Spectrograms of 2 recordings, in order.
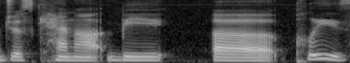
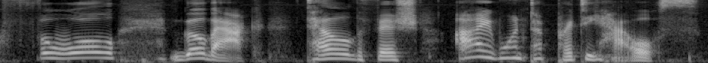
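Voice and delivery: higher, put-on voice of a bossy wife; demanding wife voice; 6 semitones higher than usual. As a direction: order the husband back out like a greedy wife. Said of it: "almost dead on the voice".

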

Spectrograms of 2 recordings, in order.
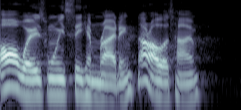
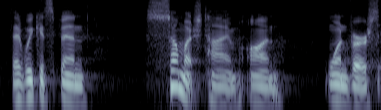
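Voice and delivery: normal talking voice

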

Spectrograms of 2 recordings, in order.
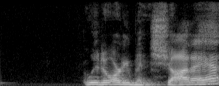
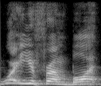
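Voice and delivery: general's bark; 6 semitones higher, 8 dB louder than usual. Retold or imitated. General confronting him, retold.

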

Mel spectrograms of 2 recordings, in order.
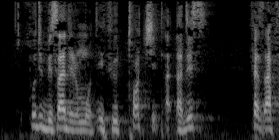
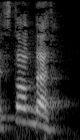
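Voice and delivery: stern stop command; 5 semitones higher than usual. Shown as a demonstration. Father snapping at his misbehaving child, firm command.

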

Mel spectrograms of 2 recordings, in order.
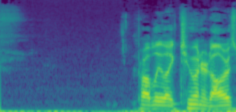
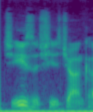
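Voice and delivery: muttered aside; 5 semitones lower, 11 dB quieter than usual. Retold or imitated. Father-in-law leans over muttering.

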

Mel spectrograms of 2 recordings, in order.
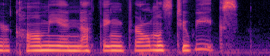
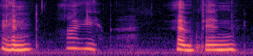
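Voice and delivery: higher, halting, holding back emotion; choked up; 3 semitones higher, slower than usual. Real, not acted. Daughter telling of love for her father, choked up. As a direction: push on through a tight throat. Still moved after the memory.

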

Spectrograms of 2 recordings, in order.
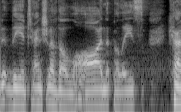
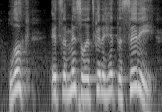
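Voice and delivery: alarmed; 7 semitones higher, much faster than usual. Retold or imitated. Hulk spots incoming missile.

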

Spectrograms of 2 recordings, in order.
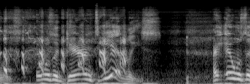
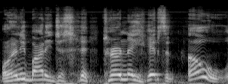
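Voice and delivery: usual speaking voice

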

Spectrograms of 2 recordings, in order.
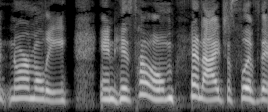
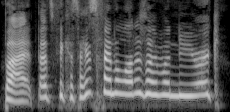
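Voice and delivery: ordinary delivery

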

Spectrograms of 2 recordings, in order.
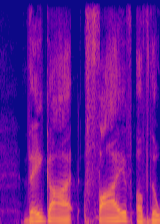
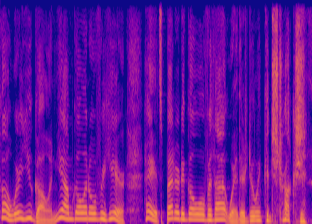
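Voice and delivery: high, chummy mock local; friendly New Yorker; 10 semitones higher, faster than usual. The stranger from the corner, now chatty, in a high mock voice. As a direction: play the helpful New Yorker giving directions. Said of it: "They're like".

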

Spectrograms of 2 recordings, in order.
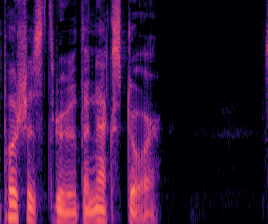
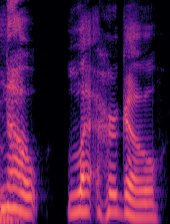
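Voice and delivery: higher, slow; defeated order; 9 semitones higher, slower than usual. Acted. Teacher telling the sloth to release the girl, higher and slow. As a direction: give in and release her.

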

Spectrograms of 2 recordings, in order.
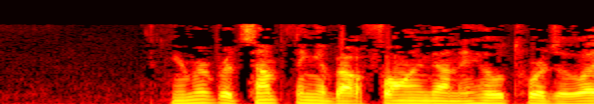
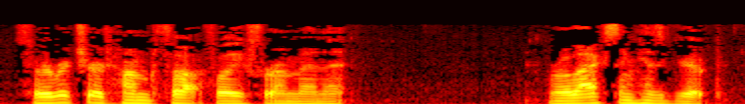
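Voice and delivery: usual speaking voice

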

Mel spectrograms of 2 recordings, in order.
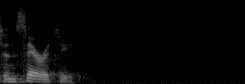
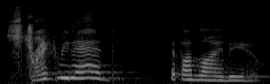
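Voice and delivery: cursing himself; 5 semitones higher than usual. Acted. Peter calls down curses on himself, high-pitched and insistent. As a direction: draw out the oath in a raised pitch. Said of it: "He's calling down curses on himself".

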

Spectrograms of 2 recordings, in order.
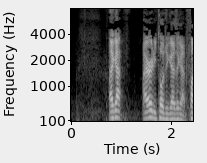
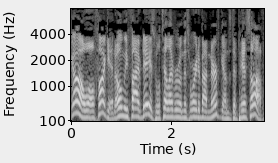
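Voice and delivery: booming, louder and higher imitation; loud mock official; 4 semitones higher, 8 dB louder than usual. Police officials brushing off Nerf gun worries, loud and higher. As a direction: ham up the relieved official. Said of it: "they're like".

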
